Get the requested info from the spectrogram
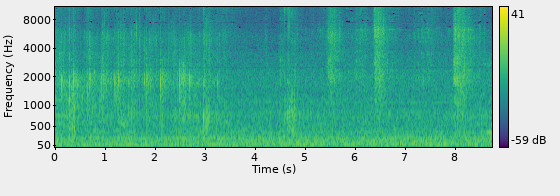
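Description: Ceremonial rifle drill: a few sharp slaps and clicks of hands on rifles in the second half, about a second apart, over a steady outdoor murmur of spectators.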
